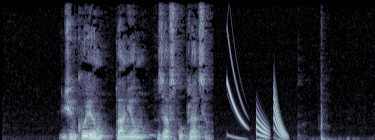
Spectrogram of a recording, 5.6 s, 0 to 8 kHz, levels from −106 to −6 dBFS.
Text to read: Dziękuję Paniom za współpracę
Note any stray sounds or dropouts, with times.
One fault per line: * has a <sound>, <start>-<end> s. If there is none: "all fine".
* has a chirp, 3.4-4.3 s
